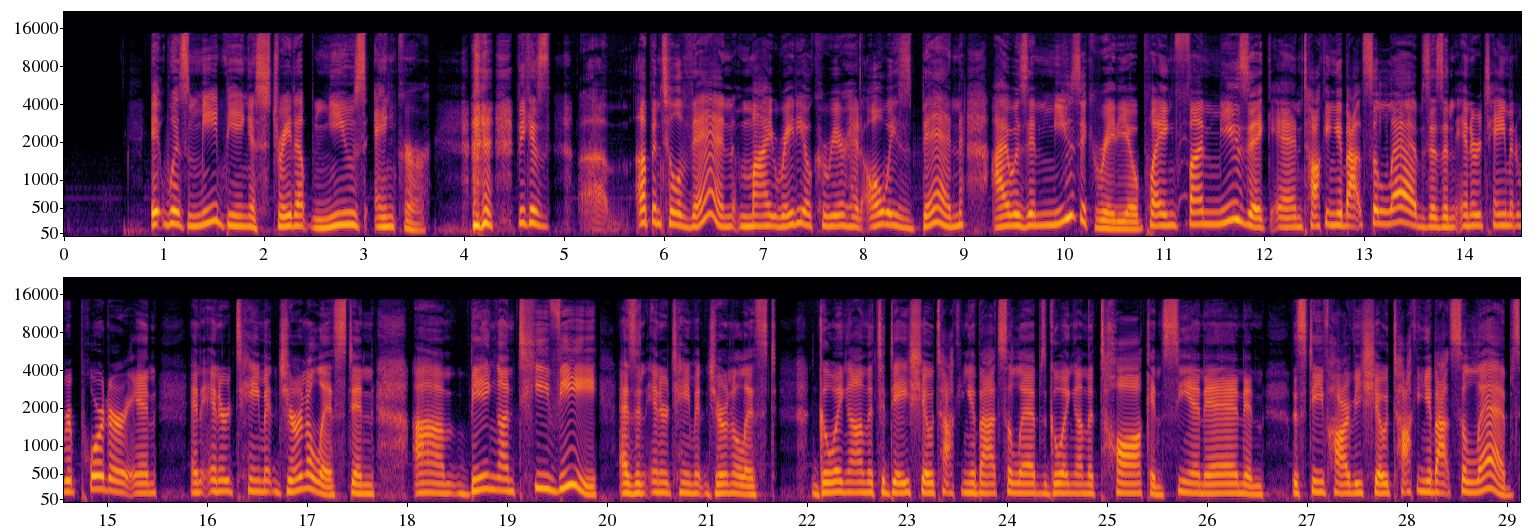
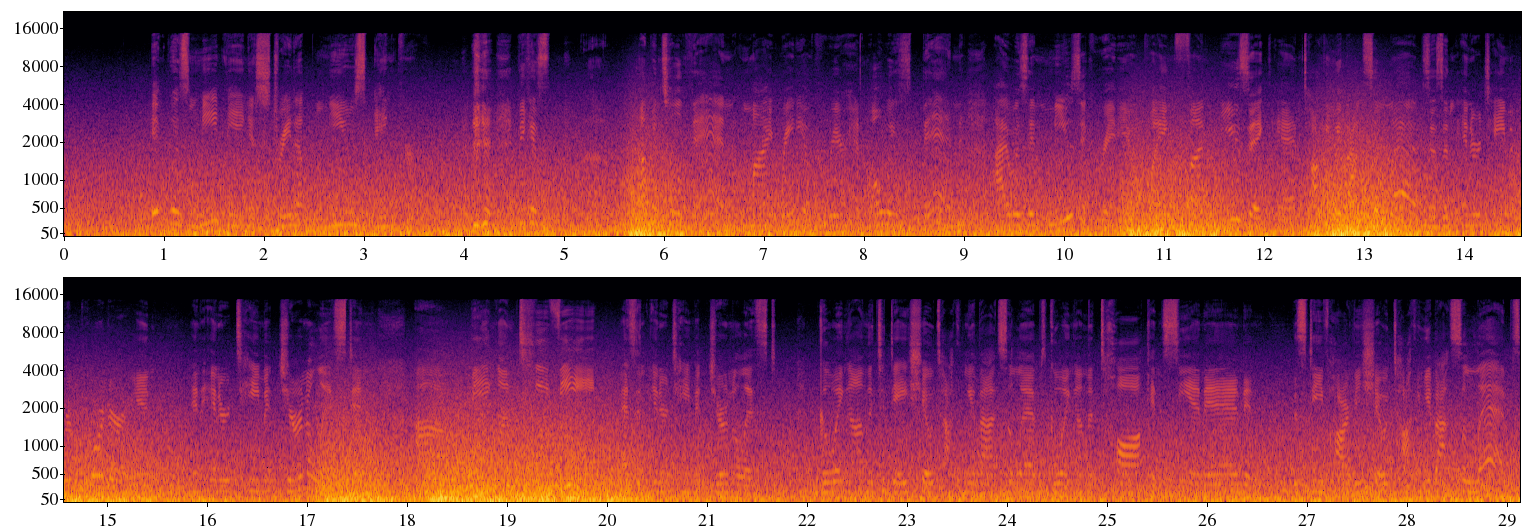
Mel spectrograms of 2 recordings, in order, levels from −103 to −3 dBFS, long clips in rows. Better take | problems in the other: first | wind noise on the microphone; heavy; 5 dB above the speech

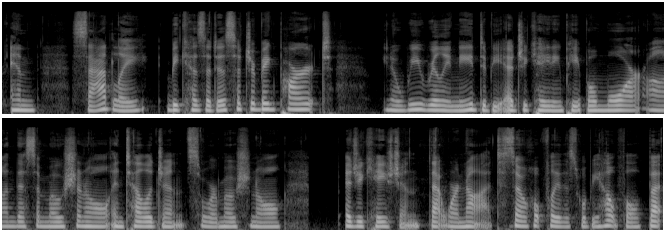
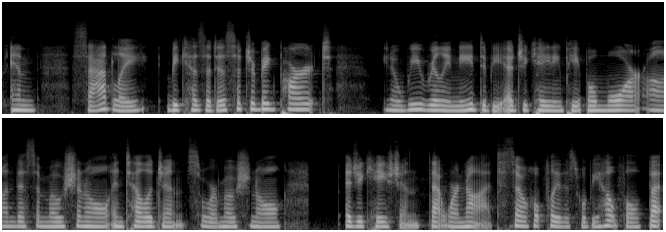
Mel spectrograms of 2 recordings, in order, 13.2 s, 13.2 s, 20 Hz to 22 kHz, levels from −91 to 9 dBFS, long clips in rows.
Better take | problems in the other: first | muffled; slightly; fading above 3.5 kHz

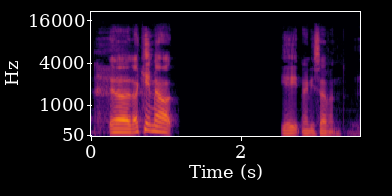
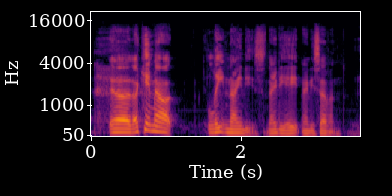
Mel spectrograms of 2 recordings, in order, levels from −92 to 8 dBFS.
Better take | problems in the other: second | audio cutting out; at 1 s for 1.5 s

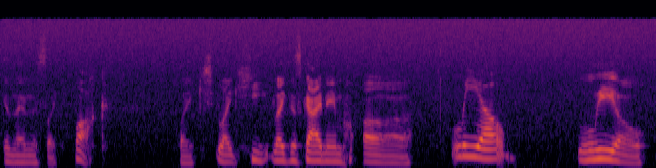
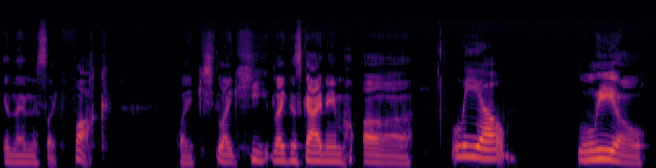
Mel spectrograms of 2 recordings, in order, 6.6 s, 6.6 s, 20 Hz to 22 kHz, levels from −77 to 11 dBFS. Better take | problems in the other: second | hiss; loud; throughout; 4 dB below the speech; faint in the second

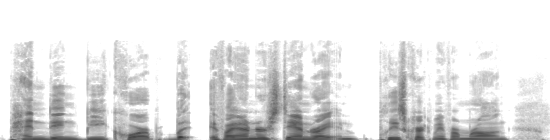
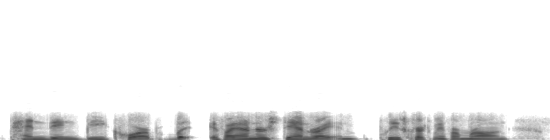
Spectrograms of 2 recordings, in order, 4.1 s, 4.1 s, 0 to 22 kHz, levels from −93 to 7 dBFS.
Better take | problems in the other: first | phone-call audio

